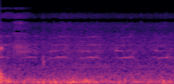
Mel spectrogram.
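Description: Birds calling faintly in short, high notes repeated two or three times a second, over a low wind rumble.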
